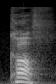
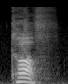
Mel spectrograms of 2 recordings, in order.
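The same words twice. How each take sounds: The two takes are said the same way.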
